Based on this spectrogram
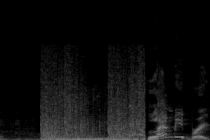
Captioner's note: gunshots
